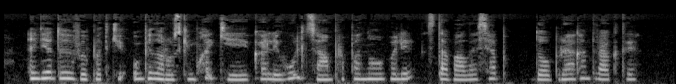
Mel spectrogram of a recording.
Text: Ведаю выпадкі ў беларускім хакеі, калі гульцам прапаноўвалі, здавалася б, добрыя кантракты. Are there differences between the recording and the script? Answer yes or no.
no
